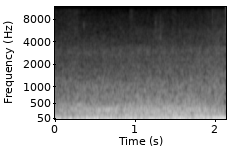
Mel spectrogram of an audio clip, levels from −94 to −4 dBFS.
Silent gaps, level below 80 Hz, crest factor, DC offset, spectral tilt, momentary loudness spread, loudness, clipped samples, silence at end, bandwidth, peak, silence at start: none; -26 dBFS; 12 dB; under 0.1%; -9 dB/octave; 3 LU; -28 LUFS; under 0.1%; 0 s; 6 kHz; -10 dBFS; 0 s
